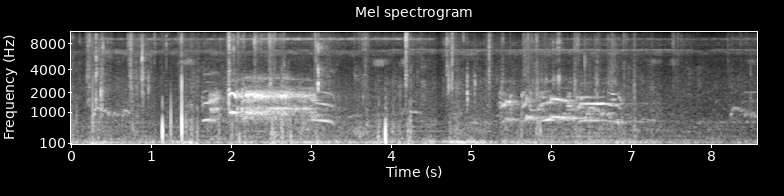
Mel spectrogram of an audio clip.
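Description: A rooster crowing twice: the first call about two seconds in, lasting about a second, and the second a few seconds later, lasting a little longer. A few sharp clicks come in between.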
